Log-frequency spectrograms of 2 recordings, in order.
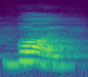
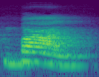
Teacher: ये जो ध्वनि होती है ये होती है आ और ओ के बीच की। आ और ओ के बीच की, इसको आगत ध्वनि कह दिया जाता है।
